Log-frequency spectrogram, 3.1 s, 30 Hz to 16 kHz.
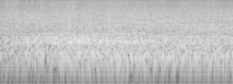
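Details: Old Amana R22 AC condenser, seasonal check on a warm day around 70–72°F: still working fine; steady, even fan whoosh and smooth compressor hum with no rattles or squeals; running normally.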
